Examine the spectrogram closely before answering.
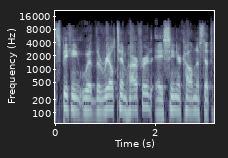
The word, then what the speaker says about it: Harford: I guess the only other thing to mention is Harford is spelled Harford, not Hartford. I'm not a town in Connecticut.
